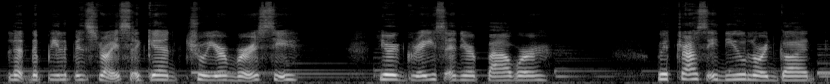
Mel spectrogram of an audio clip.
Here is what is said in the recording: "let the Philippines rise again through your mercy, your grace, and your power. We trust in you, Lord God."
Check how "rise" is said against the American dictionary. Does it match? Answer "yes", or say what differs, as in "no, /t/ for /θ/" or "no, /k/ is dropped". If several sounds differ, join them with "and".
no, /s/ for /z/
